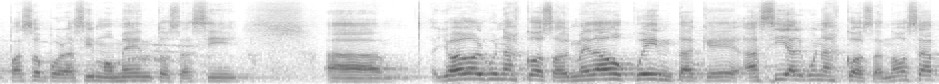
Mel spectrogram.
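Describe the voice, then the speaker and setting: A man from Peru preaching a sermon, earnest, moving between emphatic declarations and quiet reflective asides, with many rhetorical questions to his listeners. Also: on the high side.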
